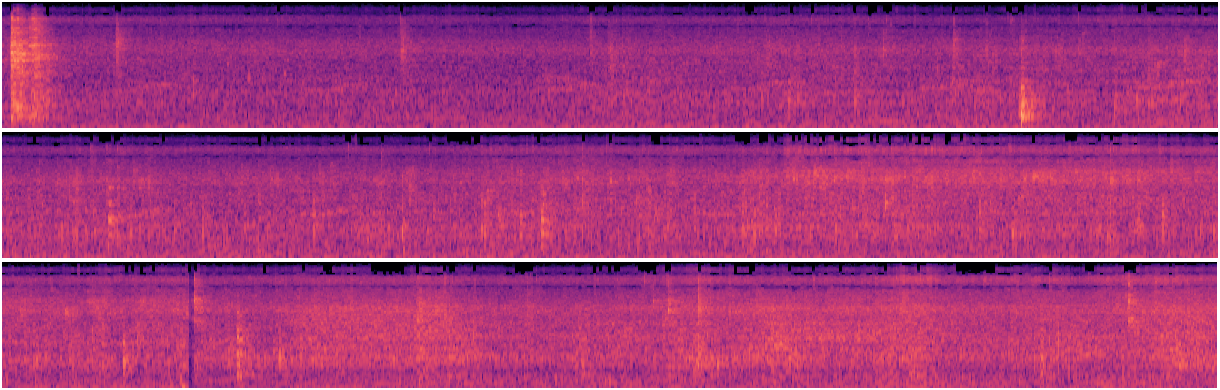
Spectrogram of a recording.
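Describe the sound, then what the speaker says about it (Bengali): Onion fries in a pan for mutton curry, giving a soft, steady sizzle with occasional clinks of a utensil against the pan. "এখন পেঁয়াজটা লাল লাল করে ভেজে নেব"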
